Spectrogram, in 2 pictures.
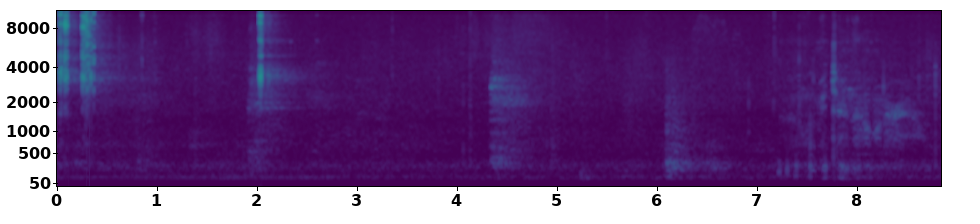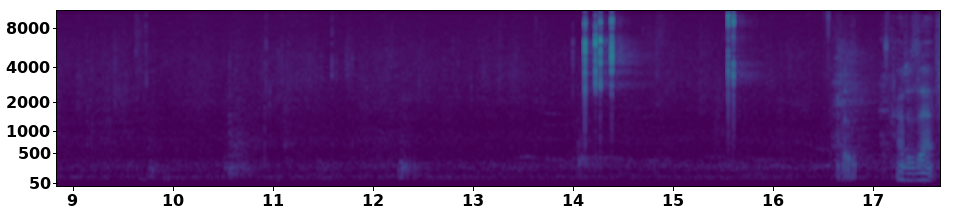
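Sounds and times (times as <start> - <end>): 
metal handcuffs ratcheting and clicking shut on wrists: 0.0 - 0.6, 14.0 - 14.6
low hum in a quiet room: 0.0 - 17.6.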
